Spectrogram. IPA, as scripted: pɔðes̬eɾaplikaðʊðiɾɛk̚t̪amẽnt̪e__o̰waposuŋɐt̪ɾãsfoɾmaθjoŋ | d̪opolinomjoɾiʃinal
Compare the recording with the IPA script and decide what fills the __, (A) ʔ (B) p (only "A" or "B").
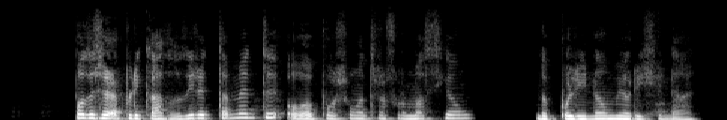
A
